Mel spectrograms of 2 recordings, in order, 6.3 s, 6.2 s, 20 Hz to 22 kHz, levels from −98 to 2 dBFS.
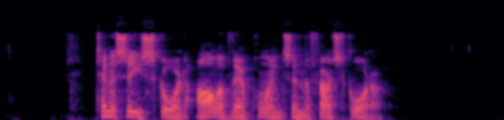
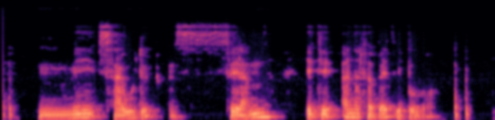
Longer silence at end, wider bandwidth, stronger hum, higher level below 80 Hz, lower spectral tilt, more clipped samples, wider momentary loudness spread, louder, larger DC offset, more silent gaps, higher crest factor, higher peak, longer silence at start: first, 1.55 s vs 0.35 s; about the same, 10.5 kHz vs 9.8 kHz; neither; second, -70 dBFS vs -58 dBFS; second, -3.5 dB/octave vs -7 dB/octave; neither; second, 8 LU vs 14 LU; second, -33 LUFS vs -23 LUFS; neither; neither; about the same, 18 dB vs 18 dB; second, -18 dBFS vs -4 dBFS; first, 1.2 s vs 0 s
